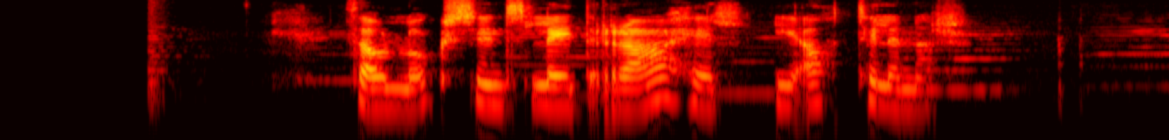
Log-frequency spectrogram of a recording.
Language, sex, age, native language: Icelandic, female, 40-49, Icelandic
